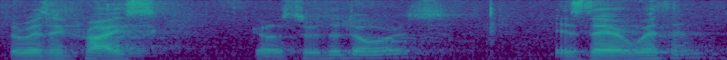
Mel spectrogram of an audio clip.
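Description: Older man, priest, lively conversational sermon, booming church echo, faint room hum. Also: measured pace. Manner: animated, gesturing, conversational preaching with questions to the congregation. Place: large church sanctuary. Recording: echoey church sanctuary.

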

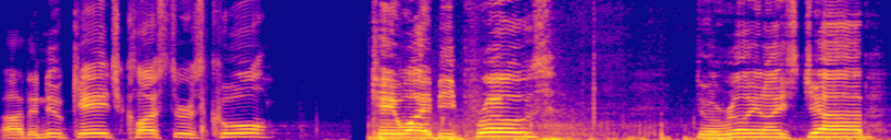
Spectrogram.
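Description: A man's voice: high-pitched, fairly even intonation, takes it slowly, a little mellow, clear, resonant tone. A man giving an enthusiastic, plainspoken review outdoors on a snowy farm, talking casually and a bit rambling. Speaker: snowmobile reviewer.

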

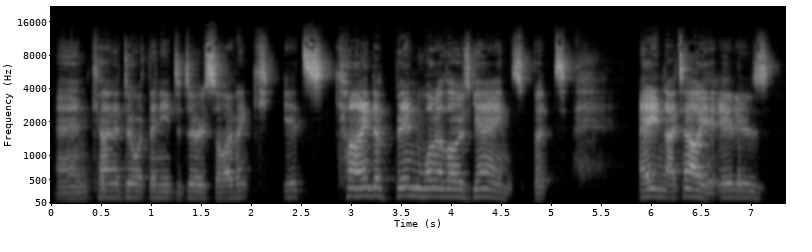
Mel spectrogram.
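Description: Bright-voiced excitable male commentator. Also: fairly high pitch, normal speed. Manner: excitable, calls plays and shouts at big moments. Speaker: play-by-play commentator. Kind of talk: sports commentary on a video game match.

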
